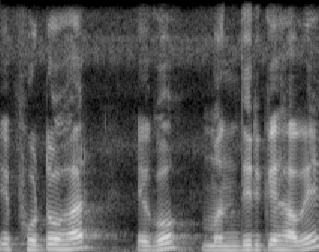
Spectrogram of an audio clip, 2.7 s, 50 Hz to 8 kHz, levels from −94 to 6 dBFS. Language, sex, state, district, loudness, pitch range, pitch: Chhattisgarhi, male, Chhattisgarh, Raigarh, -17 LUFS, 135-165 Hz, 150 Hz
